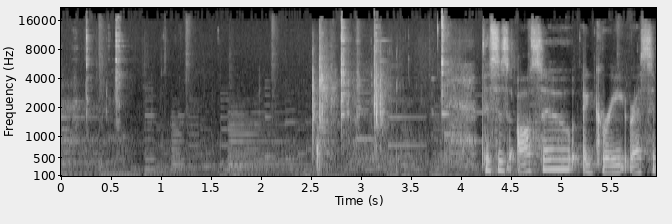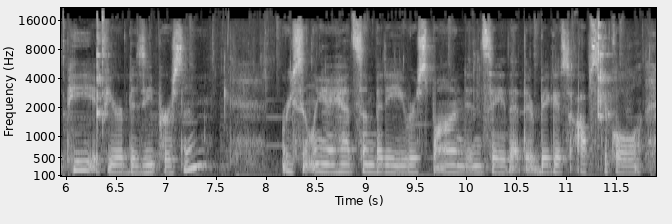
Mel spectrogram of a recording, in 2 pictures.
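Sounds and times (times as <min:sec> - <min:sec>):
spoon clinking while adding capers to a canned sardine dish: 0:02.6 - 0:04.0, 0:05.9 - 0:06.8, 0:11.1 - 0:11.7
speech: 0:04.2 - 0:11.8.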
